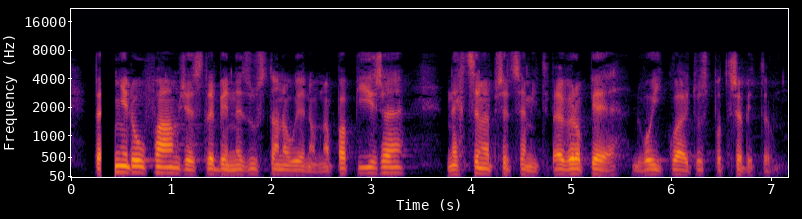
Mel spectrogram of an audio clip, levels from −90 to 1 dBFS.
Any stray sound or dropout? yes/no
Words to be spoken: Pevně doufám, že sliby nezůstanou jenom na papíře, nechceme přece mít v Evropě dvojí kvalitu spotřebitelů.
yes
